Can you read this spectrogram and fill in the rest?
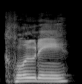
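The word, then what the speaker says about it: Cloonee: There's Clooney.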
